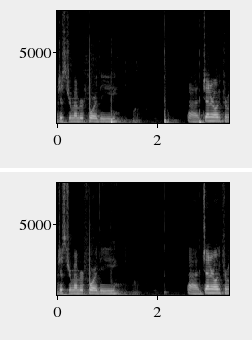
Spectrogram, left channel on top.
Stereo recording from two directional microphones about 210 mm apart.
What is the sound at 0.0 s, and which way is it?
Speech, 30° right (ahead or behind).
